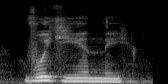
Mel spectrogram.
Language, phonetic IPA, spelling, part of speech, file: Ukrainian, [wɔˈjɛnːei̯], воєнний, adjective, Uk-воєнний.ogg
- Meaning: war (attributive), martial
